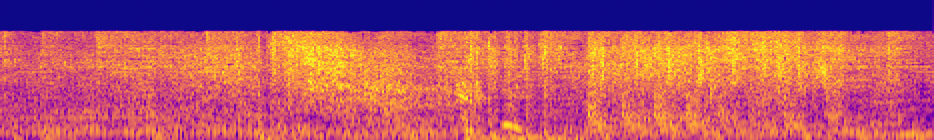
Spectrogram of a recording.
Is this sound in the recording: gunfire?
yes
